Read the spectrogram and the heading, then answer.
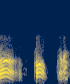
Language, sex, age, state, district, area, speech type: Assamese, male, 60+, Assam, Nagaon, rural, conversation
